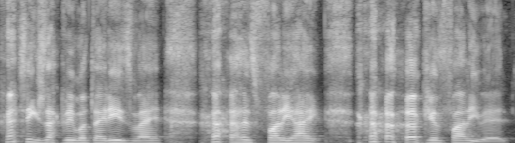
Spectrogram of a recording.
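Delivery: real laughter breaking through the words; laughing. Real, not acted. Man cracking up at the medicinal container joke, laughing.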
